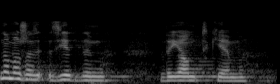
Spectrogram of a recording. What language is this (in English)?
Polish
